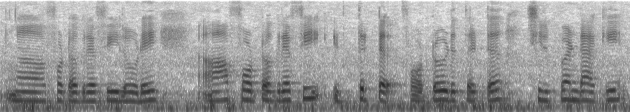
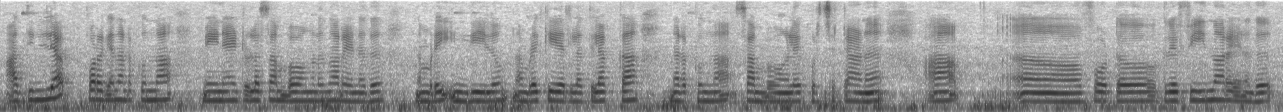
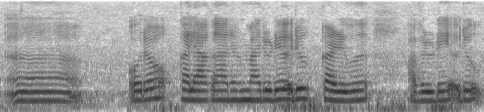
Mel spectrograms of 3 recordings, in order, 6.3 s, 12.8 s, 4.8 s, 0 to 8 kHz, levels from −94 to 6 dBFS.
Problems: none marked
